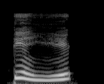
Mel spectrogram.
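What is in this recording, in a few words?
"便于", Chinese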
